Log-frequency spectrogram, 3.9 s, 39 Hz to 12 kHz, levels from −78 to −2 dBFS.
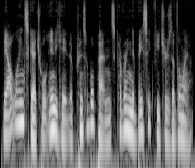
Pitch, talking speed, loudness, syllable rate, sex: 120 Hz, 230 wpm, -20 LUFS, 7.2 syllables/s, male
